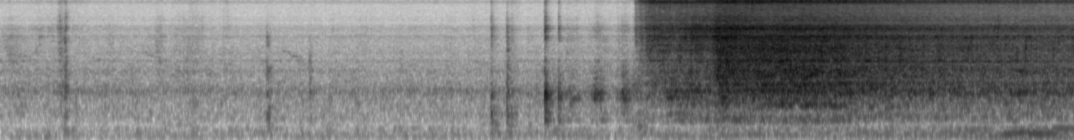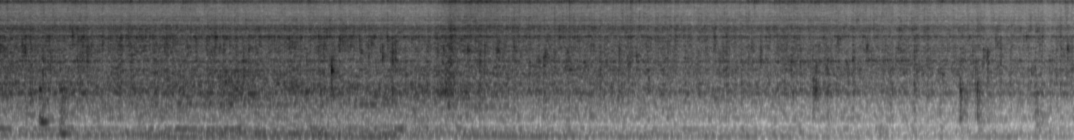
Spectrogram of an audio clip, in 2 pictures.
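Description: Boiled eggs and potato chunks, coated in turmeric and salt, sizzling in hot mustard oil in a kadai. A few light knocks as they go in, then the sizzle starts suddenly about six seconds in, is loudest just after, and slowly eases as it settles into steady frying.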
